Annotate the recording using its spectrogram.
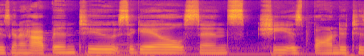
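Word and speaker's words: Sgaeyl: it and I was like is it like Sile or seal but it is pronounced seale at this point I decided to replace the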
